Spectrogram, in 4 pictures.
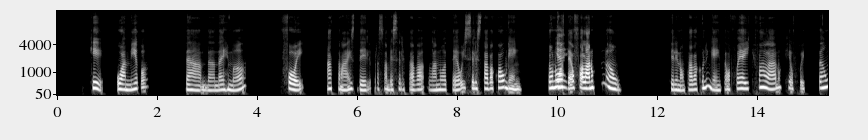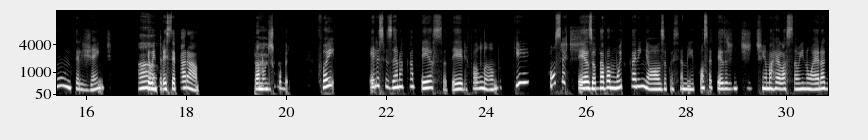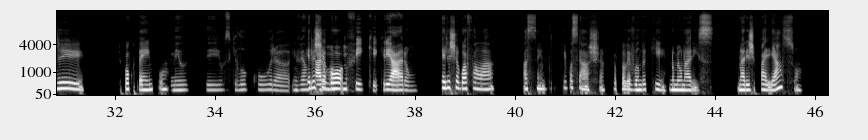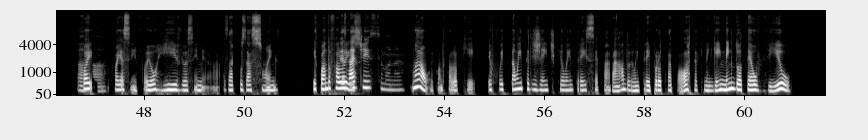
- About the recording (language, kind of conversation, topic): Portuguese, advice, Como posso lidar com um término recente e a dificuldade de aceitar a perda?
- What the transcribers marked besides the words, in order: gasp; tapping; in English: "fan-fic"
